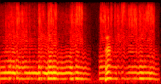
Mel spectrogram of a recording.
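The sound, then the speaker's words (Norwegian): A steady, fly-like buzz, imitated by a voice, held loud in two long stretches split by a brief pause, imitating the fan behind a kitchen refrigerator. “Kan jeg gjerne spørre meg og si Å nei, det er bare vifta bak kjøleskapet.”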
